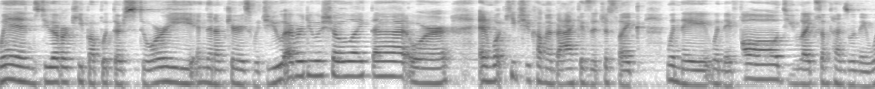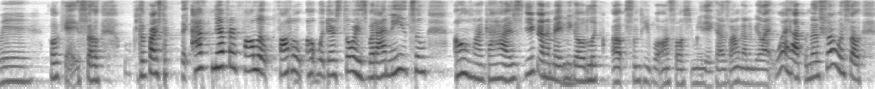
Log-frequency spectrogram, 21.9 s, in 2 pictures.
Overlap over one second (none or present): none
